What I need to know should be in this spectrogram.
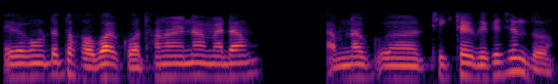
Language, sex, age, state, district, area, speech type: Bengali, male, 60+, West Bengal, Purba Medinipur, rural, conversation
